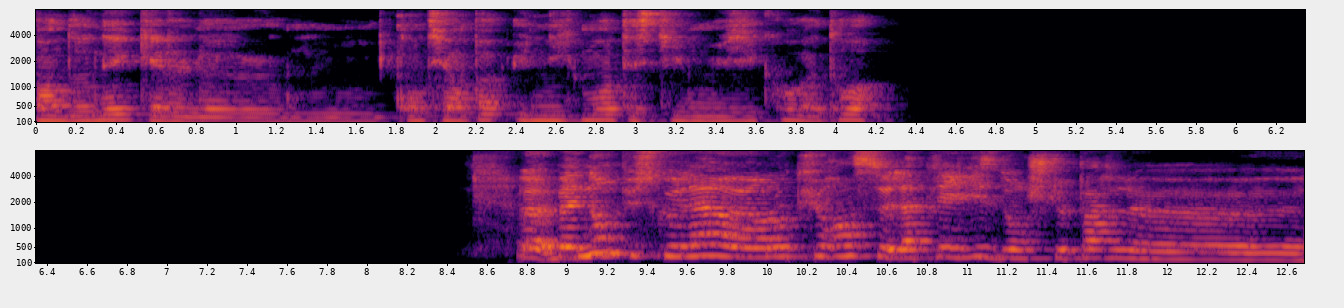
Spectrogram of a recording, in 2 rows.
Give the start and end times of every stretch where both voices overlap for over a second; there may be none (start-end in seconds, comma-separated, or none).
none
